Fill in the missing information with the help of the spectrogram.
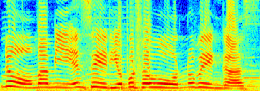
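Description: A woman's voice: very high voice, measured pace, faint music behind. A woman voicing a stubborn, pleading little girl, in a storybook reading. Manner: whiny, insistent pleading.

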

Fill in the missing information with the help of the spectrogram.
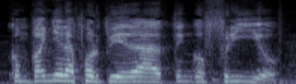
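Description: A man voicing a frightened little female worker bee in a storybook reading, high and trembling as she pleads. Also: steady tone, moderate pace, a bit bright. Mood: pleading. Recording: faint music behind.

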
